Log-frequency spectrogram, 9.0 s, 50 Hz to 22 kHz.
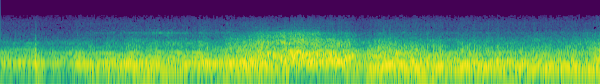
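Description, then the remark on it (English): A heavy, droning B-29 bomber roar fills the scene as the jet engine of an FS-2 aircraft carried beneath it is switched on at about 225 miles per hour, its rushing whoosh swelling loud midway and then holding steady, with no voices. “Then Captain Mayo switched on our jet engine.”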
